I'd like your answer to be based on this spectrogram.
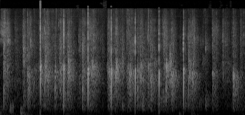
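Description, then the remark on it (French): An audience applauds steadily for a few seconds for a guest who acted in a stage play, a dense patter of many hands clapping with sharp individual claps standing out, fairly loud throughout and with no one speaking. “Franchement, ça s'applaudit, mesdames et messieurs”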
